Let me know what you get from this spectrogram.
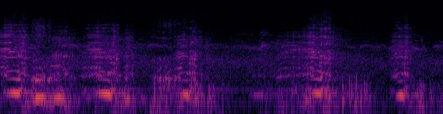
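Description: A lion roars in deep, throaty pulses, each heavy grunt following about a second after the last. The low, booming sound rises and fades in waves, with a little background noise.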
